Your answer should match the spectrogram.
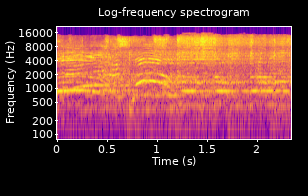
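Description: Parade crowd cheering and shouting, with single voices rising and falling about a second in, over loud parade music.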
